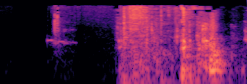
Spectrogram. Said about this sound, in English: Cat tried to jump on the desk, missed. And I got a claw in the leg.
